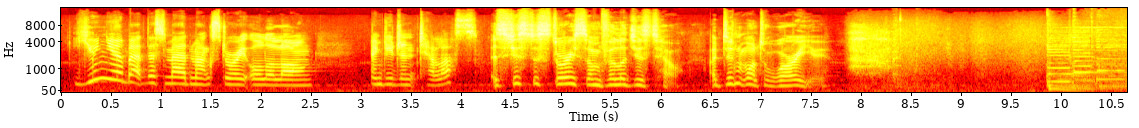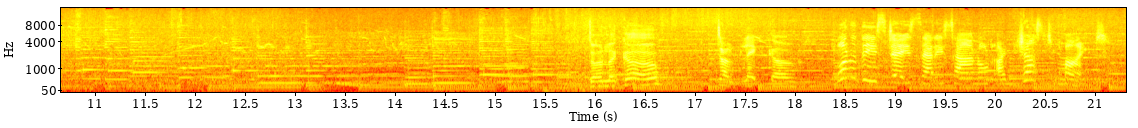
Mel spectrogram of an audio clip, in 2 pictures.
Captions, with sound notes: - You knew about this mad monk story all along and you didn't tell us? - It's just a story some villagers tell. I didn't want to worry you. (sighs) (pleasant music) - Don't let go. - Don't let go. One of these days Thaddeus Arnold, I just might.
